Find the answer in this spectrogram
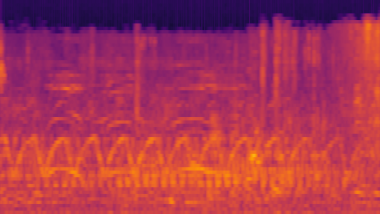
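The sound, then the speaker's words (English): A steady, loud rumble of a long line of cars moving along a road at the border into Armenia, bringing refugees from Karabakh, with several emergency sirens wailing and overlapping on top of the traffic noise throughout. “This is what it sounds like uh, along the border.”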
